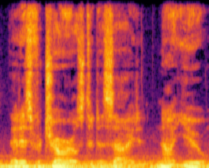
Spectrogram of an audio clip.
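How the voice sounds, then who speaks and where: Using a put-on character voice at medium pitch, a man speaks at a moderate pace against loud background noise. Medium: audio drama. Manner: calm, flat, unjudging.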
